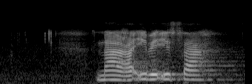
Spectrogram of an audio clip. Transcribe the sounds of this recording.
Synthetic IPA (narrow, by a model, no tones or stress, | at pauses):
naɣaʔɪbɛʔɪsa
